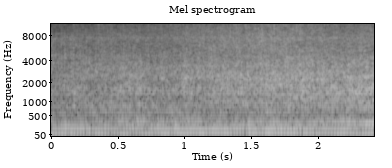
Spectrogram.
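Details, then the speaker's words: Suzuki Samurai petrol engine, after exhaust removed and catalytic converter welded in for smog test, with injector/carb cleaner added: even, quiet idle with no exhaust rasp; fan belt/fan bearing noise noted separately. "so I think they're just still spitting it all out but it is quiet then that is exactly what I wanted and I'm super excited about it now"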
